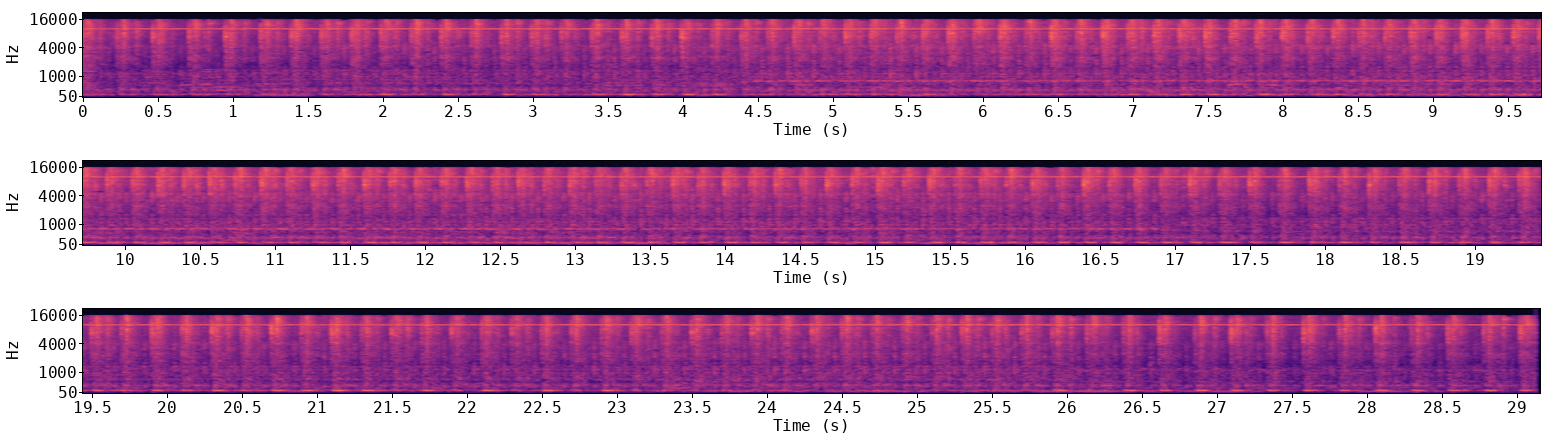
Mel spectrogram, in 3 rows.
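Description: CNY E900 computerized embroidery machine stitching, its needle going up and down in a rapid, even rhythm as the hoop moves. It is running a test design after being repaired from a total failure. A faint steady whine joins from about four seconds in until past halfway.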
